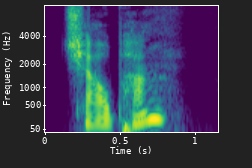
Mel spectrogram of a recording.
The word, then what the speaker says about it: Xpeng: Og Xpeng udtales Xiaopang.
